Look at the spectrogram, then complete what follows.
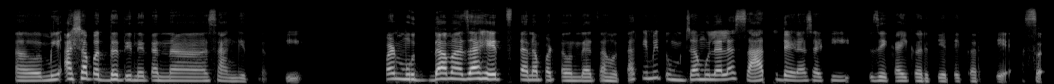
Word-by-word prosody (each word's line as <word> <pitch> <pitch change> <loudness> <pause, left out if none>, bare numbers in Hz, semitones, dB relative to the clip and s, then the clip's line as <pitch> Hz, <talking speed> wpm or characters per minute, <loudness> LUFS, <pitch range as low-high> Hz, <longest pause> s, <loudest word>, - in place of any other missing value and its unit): अ, 180 - -4 0.2
मी 210 +4 0
अशा 255 +2 +5
पद्धतीने 205 -3 0
त्यांना 175 -2 -3
सांगितलं, 150 -5 -9 0.2
की - - -11 0.9
पण 260 +1 +4
मुद्दा 235 0 +4
माझा 260 0 +6
हेच 235 -3 +5
त्यांना 210 -2 +1
पटवून 175 -3 -4
द्यायचा 170 0 -4
होता, 165 +8 -6
की 280 - -7
मी 290 +2 -4
तुमच्या 220 -1 -2
मुलाला 225 +2 +1
साथ 260 -3 -1
देण्यासाठी 185 -2 -4 0.3
जे 180 -1 -1
काही 165 0 -3
करतीये 155 -2 -6
ते - - -8
करतीये 370 - -11 0.2
असं. - - -6
195 Hz, 155 wpm, -26 LUFS, 175-240 Hz, 0.9 s, माझा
